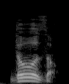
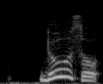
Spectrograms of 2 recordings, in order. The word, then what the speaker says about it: どうぞ: どうぞ Dozo is please. When you say どうぞ you say O in the vowel in do one beat longer.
